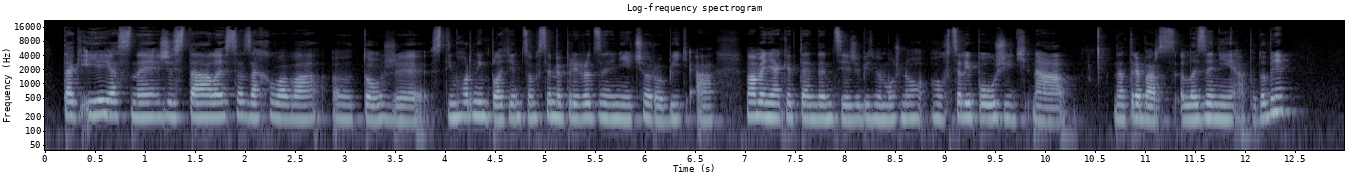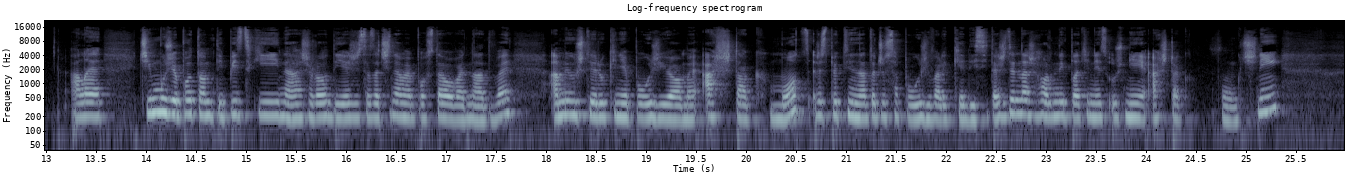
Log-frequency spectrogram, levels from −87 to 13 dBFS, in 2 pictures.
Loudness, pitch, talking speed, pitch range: -27 LUFS, 190 Hz, 180 wpm, 180-205 Hz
